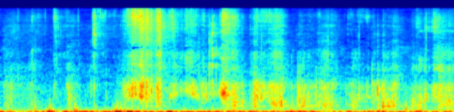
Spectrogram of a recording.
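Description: Close-miked eating: a bite and then chewing of a small powder-coated pastry, with moist crackling and clicking mouth sounds, busiest between about one and a half and three and a half seconds in.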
